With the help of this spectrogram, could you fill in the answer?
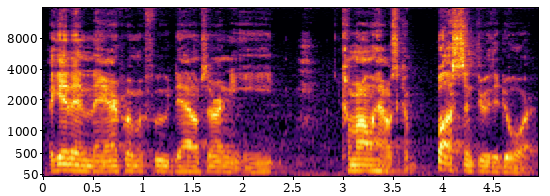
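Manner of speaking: normal talking voice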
